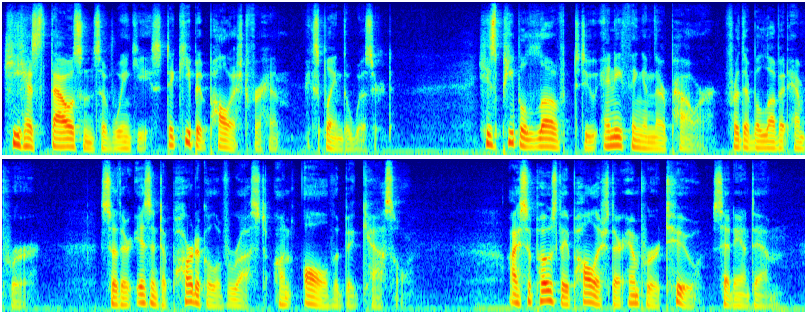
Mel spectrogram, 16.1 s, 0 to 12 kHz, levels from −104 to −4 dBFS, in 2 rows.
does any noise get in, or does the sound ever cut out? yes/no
no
